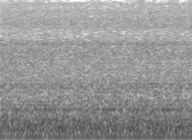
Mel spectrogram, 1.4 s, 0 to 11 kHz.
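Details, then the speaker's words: BMW 750 with N63 engine, smooth even idle after a cylinder 6 misfire. The misfire was caused by a broken, shredded new spark plug. An old plug gapped about 0.038–0.039 was refitted and the code cleared. Now running good, no stumble. "the car's running up now car's running good clear the code and I just popped one of the old plugs back in there"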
